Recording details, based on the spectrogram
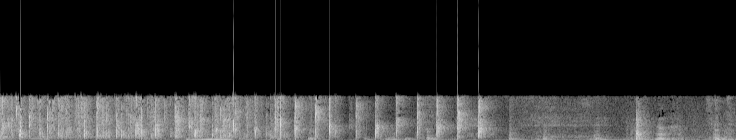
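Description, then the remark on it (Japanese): A crowd applauds two people with dense, rapid clapping that stays loud for several seconds, then thins into scattered individual claps before fading. A faint murmur of voices sits underneath. “お二人に改めまして大きな拍手をお願いいたします。”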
